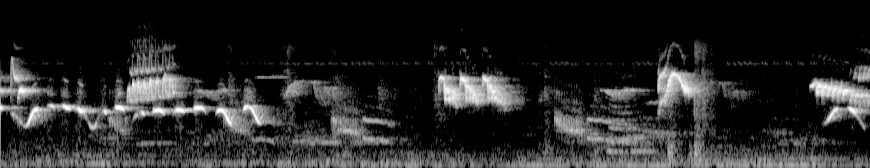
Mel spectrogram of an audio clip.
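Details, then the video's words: Energetic gacor song of an Asian pied starling: low swooping whistles repeated several times, broken by harsh buzzy bursts and high rising squeals, with pauses between phrases. "Burung Jalak Suren gacor"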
